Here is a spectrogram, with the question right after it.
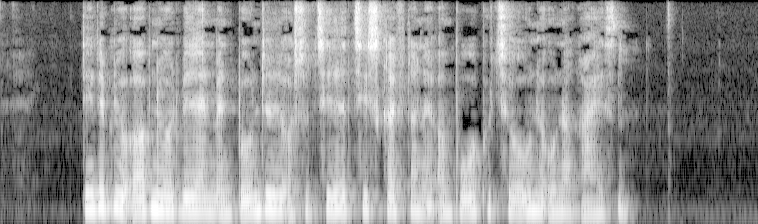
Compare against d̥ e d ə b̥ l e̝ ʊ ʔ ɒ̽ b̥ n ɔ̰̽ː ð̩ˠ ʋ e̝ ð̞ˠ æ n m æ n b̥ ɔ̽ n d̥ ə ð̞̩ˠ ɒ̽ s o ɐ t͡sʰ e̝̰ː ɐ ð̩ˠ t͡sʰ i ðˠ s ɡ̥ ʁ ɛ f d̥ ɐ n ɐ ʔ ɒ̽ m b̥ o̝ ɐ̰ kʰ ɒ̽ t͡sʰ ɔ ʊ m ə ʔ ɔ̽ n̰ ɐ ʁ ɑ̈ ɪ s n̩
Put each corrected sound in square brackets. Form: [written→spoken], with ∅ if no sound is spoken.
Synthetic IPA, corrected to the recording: d̥ e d ə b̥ l e̝ ʊ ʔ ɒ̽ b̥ n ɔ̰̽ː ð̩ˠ ʋ e̝ ð̞ˠ æ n m æ n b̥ ɔ̽ n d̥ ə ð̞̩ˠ ɒ̽ s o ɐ t͡sʰ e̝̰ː ɐ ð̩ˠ t͡sʰ i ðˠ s ɡ̥ ʁ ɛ f d̥ ɐ n [ɐ→ə] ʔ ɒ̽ m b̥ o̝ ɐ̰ [kʰ→pʰ] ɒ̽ t͡sʰ ɔ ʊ [m→n] ə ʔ ɔ̽ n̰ ɐ ʁ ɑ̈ ɪ s n̩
